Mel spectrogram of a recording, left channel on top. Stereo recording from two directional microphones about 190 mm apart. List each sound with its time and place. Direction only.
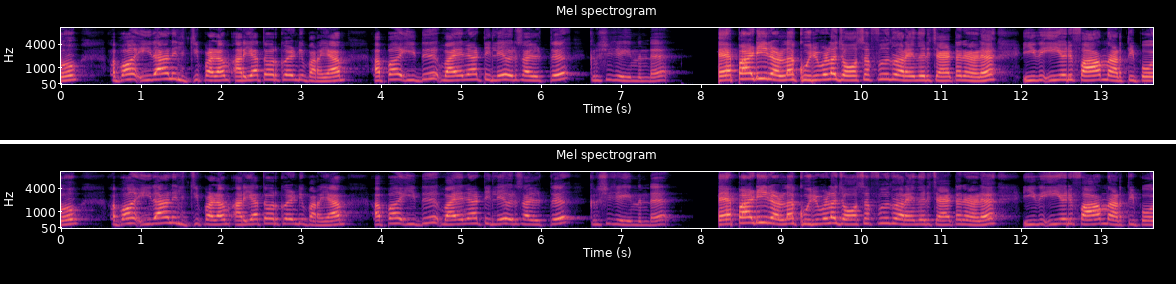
0.6 s a woman's voice: 20° left (ahead or behind)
